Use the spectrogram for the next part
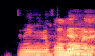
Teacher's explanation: হ্যাঁ মিন হুমে কিন্তু গুণনা নাই, মিন হুম স্পষ্ট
